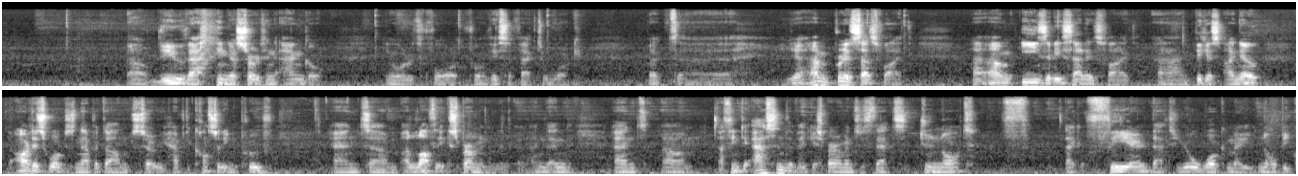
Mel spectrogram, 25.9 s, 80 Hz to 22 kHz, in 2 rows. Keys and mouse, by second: 3.6 middle click, 5.4-8.7 middle drag, 9.0-10.5 middle drag.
